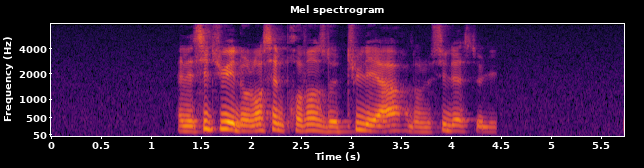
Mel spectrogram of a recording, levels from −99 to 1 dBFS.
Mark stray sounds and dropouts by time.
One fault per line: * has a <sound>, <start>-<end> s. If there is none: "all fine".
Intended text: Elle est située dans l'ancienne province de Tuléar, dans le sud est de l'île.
all fine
